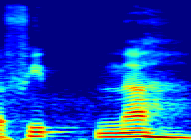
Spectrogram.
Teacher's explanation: فتنہ وقفاً گول تا کو ہائے ساکنہ میں تبدیل کر دیں گے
